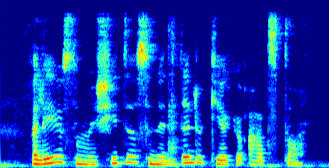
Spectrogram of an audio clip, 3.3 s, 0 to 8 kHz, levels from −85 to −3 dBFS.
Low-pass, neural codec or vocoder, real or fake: 7.2 kHz; none; real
